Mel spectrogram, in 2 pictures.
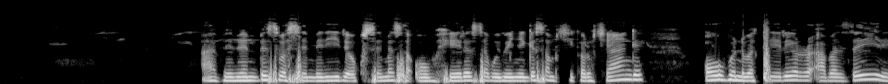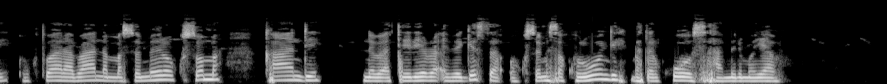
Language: Tooro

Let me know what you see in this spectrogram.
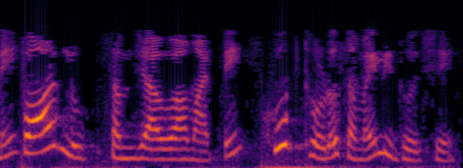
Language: Gujarati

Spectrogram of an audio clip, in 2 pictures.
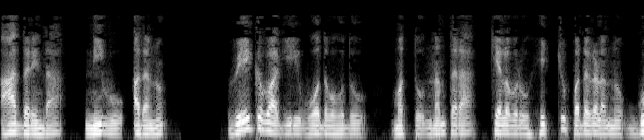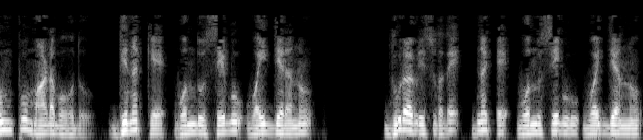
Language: Kannada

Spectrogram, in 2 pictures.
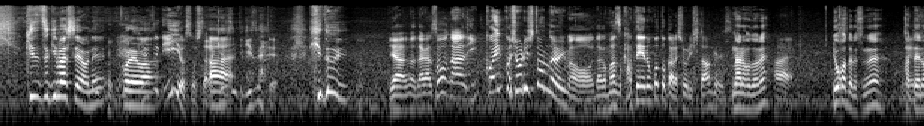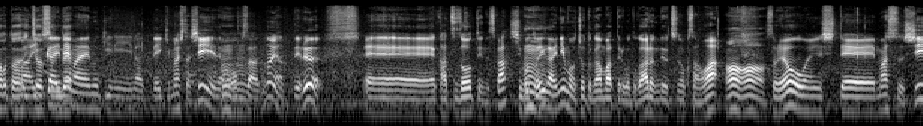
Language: Japanese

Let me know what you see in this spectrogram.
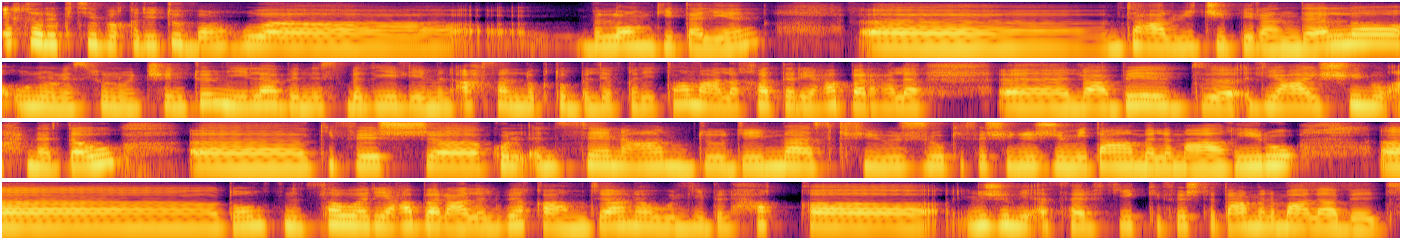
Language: Tunisian Arabic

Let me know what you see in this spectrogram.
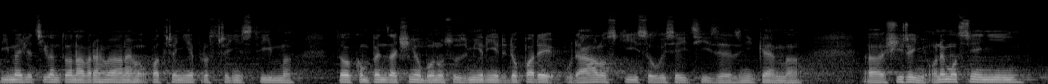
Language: Czech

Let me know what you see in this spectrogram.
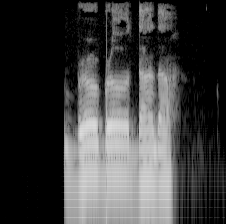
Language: Kati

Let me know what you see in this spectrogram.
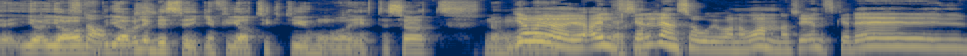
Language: Swedish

